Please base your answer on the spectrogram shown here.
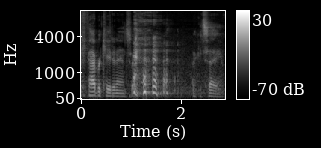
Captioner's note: laugh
